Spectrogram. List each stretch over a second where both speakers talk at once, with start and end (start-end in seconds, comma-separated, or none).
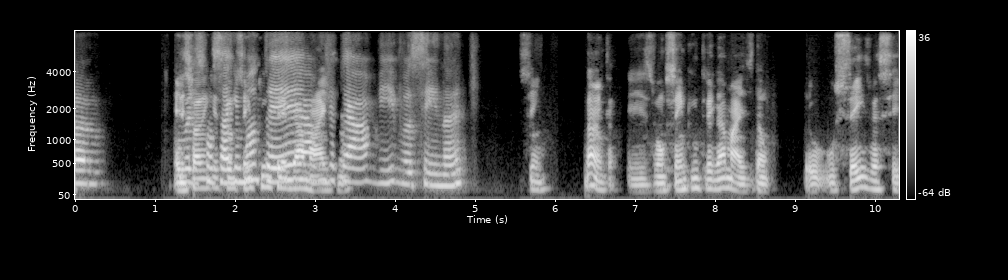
1.2-3.4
